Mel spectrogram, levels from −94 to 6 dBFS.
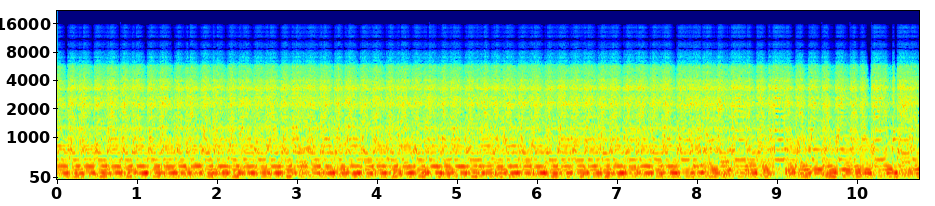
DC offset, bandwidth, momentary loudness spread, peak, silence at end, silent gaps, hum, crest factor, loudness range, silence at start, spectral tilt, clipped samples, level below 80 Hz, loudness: under 0.1%; 8.2 kHz; 1 LU; -2 dBFS; 0 s; none; none; 10 dB; 1 LU; 0 s; -6.5 dB/octave; under 0.1%; -26 dBFS; -12 LUFS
